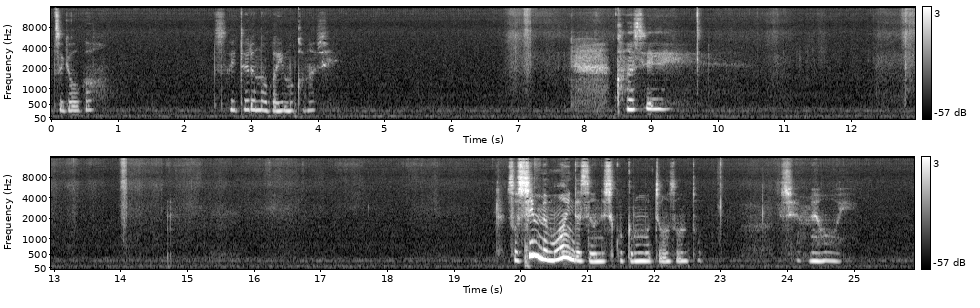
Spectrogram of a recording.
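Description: A young woman talks softly into a phone microphone in short bursts.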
